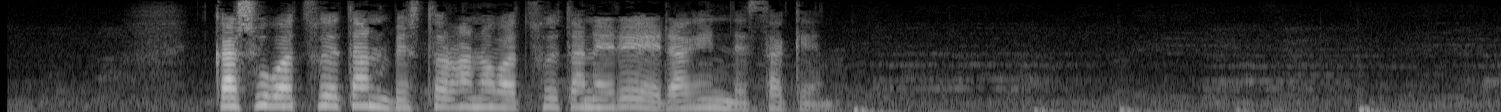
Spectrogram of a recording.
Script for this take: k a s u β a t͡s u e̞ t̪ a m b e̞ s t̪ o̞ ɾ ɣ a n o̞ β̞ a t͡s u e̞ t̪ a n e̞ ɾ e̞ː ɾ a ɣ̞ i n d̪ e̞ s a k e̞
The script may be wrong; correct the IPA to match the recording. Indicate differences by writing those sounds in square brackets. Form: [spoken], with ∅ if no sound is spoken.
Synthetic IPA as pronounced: k a s u β a t͡s u e̞ t̪ a m b e̞ s t̪ o̞ ɾ ɣ a n o̞ β̞ a t͡s u e̞ t̪ a n e̞ ɾ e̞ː ɾ a ɣ̞ i n d̪ e̞ s a k e̞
